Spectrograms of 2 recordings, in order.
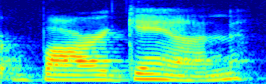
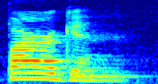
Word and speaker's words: bargain: When we say number 1, you don't hear bargain, you hear bargain, bargain.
